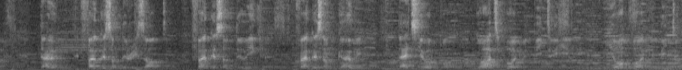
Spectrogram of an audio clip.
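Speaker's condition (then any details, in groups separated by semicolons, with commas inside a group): No condition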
